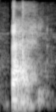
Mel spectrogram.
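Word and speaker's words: parlent: Il, elle parle. Remember, ent's pronunciation is not on, it is e. So, il, elle plural, parle.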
